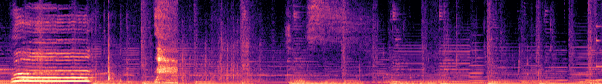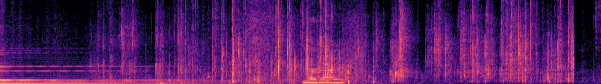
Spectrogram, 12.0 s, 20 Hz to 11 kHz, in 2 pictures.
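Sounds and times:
crinkling handling noise: 1.0 - 3.0, 6.4 - 12.0
person laughing: 1.5 - 2.0.

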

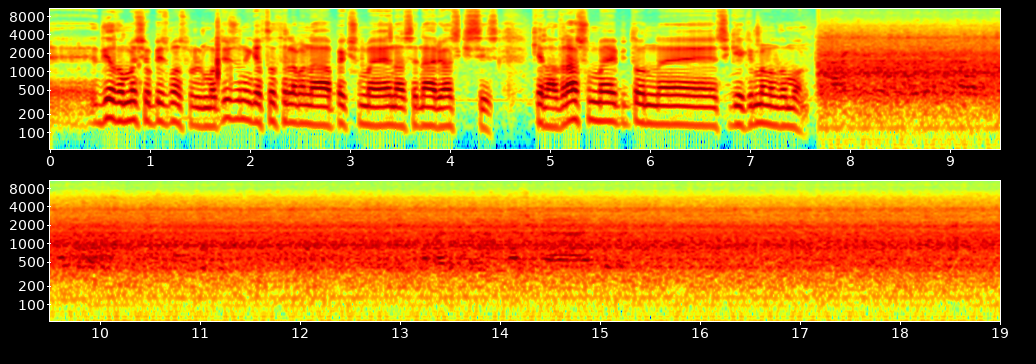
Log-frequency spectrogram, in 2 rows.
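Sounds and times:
faint voices: 7.7 - 16.1
fire engine running: 7.7 - 19.0.

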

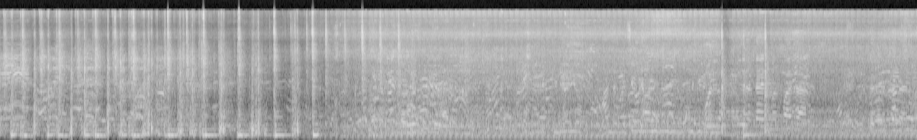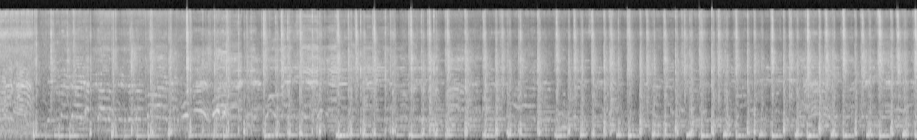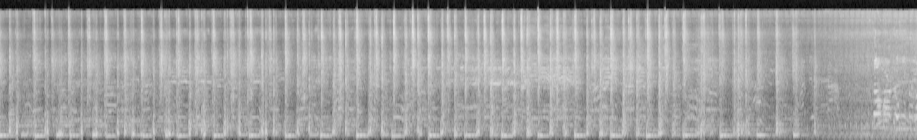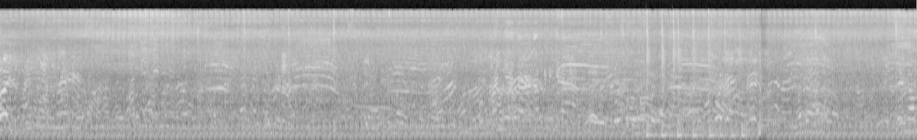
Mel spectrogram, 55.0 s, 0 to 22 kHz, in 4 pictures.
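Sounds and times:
crowd voices: 0.0 - 55.0
drums beaten with sticks: 0.0 - 55.0.

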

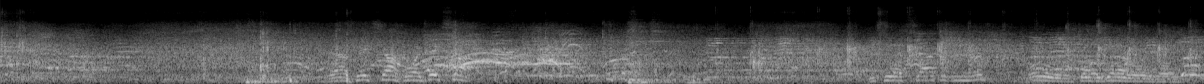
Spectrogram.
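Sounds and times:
din of ice rink: 0.0 - 12.0
spectator chatter: 0.0 - 12.0.

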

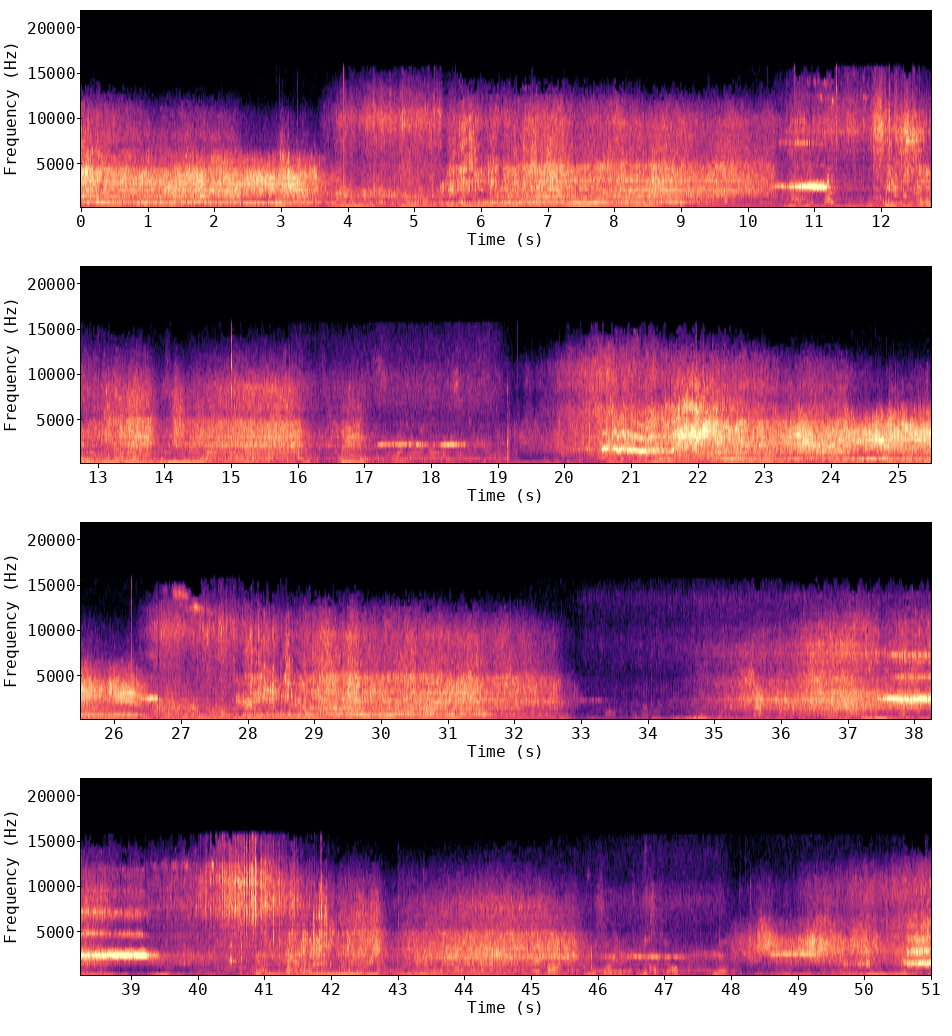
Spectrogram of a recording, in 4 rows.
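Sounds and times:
rally car engine revving: 0.0 - 51.0.

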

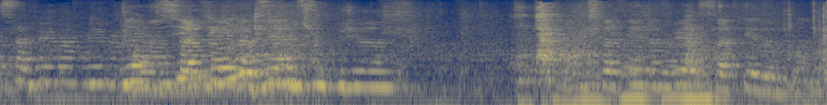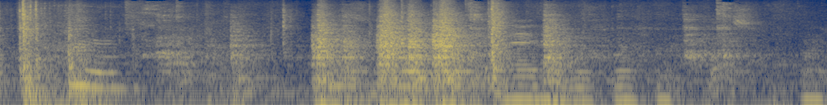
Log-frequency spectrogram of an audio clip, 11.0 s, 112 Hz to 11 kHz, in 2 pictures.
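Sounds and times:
sudden knock: 5.6 - 9.4.

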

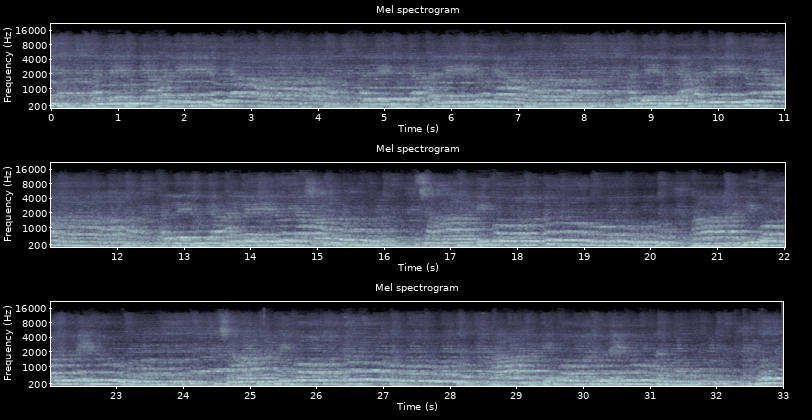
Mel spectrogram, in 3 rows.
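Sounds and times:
group singing through microphones: 0.0 - 33.0.

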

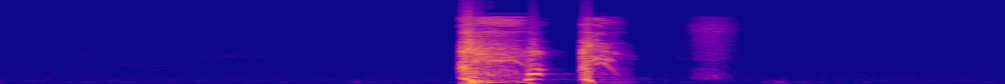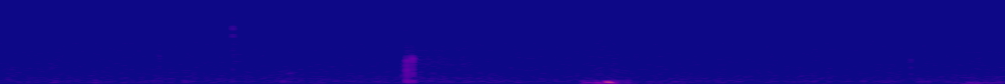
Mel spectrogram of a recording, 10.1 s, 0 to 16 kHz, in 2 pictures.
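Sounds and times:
man coughing: 2.3 - 3.2.

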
